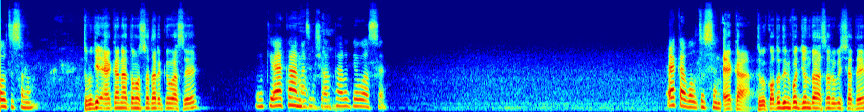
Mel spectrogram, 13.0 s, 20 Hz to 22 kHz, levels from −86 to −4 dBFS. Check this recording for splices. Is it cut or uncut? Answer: uncut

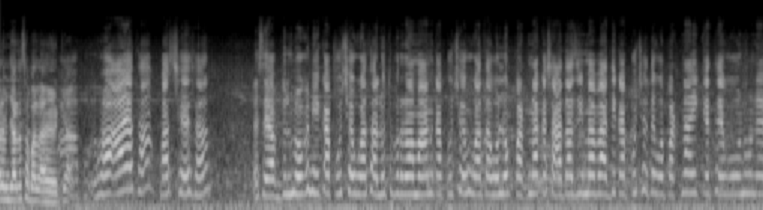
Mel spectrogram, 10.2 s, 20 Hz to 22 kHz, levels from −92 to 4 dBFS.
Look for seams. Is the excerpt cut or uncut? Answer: uncut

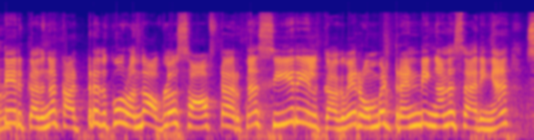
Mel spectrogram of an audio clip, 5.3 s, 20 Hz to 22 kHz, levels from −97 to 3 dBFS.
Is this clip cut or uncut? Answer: cut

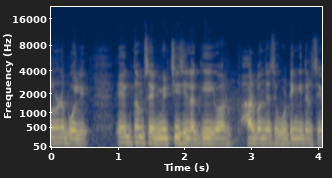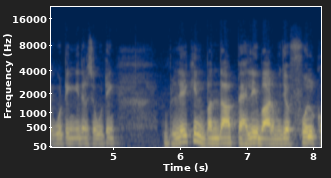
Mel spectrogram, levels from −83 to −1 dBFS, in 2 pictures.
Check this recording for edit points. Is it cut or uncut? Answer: uncut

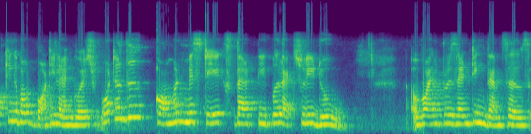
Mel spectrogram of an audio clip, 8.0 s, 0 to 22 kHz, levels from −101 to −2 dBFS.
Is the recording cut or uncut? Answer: uncut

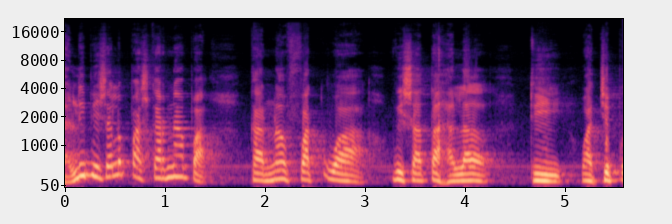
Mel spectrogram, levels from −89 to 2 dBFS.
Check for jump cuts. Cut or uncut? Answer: uncut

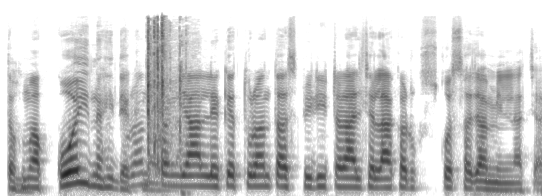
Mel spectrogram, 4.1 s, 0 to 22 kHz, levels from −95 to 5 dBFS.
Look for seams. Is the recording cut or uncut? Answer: cut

